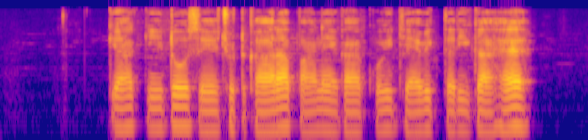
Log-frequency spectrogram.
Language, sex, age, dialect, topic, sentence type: Hindi, male, 25-30, Marwari Dhudhari, agriculture, question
